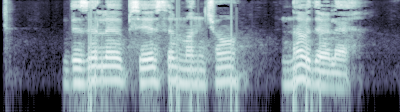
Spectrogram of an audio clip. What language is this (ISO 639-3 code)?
bsh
